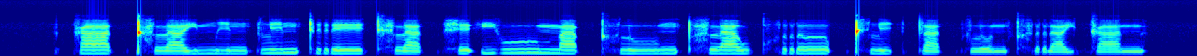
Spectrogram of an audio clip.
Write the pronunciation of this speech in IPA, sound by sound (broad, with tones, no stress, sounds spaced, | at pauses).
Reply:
k aː˥˩ t̚ kʰ l a˦˥ j m i˧ n p l i˥˩ n t r eː˦˥ kʰ l a˨˩ t̚ h e˥˩ ʔ j uː˥˩ m a˦˥ p̚ kʰ l uː˦˥ ŋ pʰ l a˥˩ w kʰ r ɤː˥˩ p̚ kʰ l i˦˥ ʔ t a˨˩ t̚ k l o˨˩ n kʰ r a˨˩ j k a˧ n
